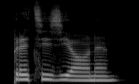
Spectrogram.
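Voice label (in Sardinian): "pretzisione", female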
